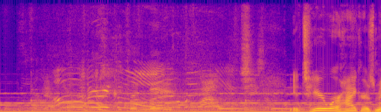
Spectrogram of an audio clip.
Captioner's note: hikers chatter indistinctly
